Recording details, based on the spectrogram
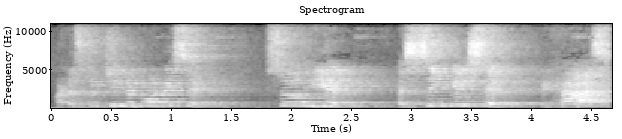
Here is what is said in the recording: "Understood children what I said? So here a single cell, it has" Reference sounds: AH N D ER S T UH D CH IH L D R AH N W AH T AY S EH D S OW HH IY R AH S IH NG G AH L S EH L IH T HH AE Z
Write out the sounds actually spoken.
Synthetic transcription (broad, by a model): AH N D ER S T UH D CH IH N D AH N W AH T AY S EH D S OW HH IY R AH S IH NG G AH L S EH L IH T HH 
